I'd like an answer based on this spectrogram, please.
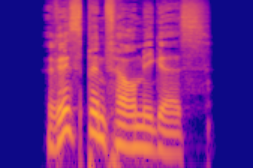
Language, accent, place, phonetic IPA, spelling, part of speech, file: German, Germany, Berlin, [ˈʁɪspn̩ˌfœʁmɪɡəs], rispenförmiges, adjective, De-rispenförmiges.ogg
- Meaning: strong/mixed nominative/accusative neuter singular of rispenförmig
